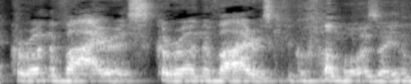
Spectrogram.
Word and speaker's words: coronavirus: Quase igualzinho, só muda a pronúncia aqui do I, né?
